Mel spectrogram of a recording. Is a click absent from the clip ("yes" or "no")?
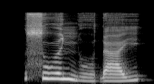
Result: yes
